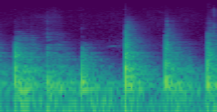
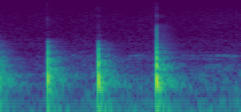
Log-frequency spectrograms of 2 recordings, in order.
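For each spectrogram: First: thin metal case side panel, metallic ring. Second: fabric-lined case side panel, dull and damped.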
